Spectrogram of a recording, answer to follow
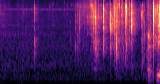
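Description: Paper packaging crinkling as it is handled: nearly quiet at first with a single faint tick, then a quick run of crinkles and crackles about a second in.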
